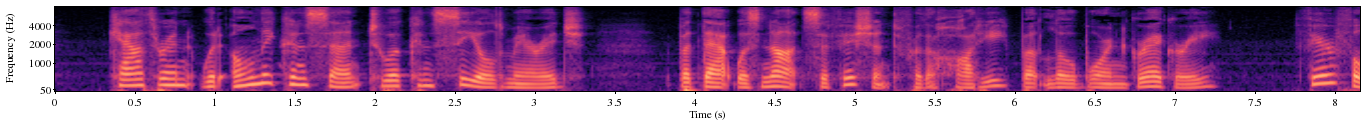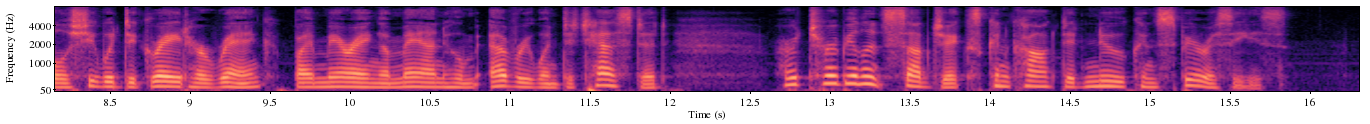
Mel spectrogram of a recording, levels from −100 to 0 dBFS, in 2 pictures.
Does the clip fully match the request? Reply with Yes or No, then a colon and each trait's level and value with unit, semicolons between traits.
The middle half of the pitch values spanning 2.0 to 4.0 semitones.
No: average, 4.8 semitones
